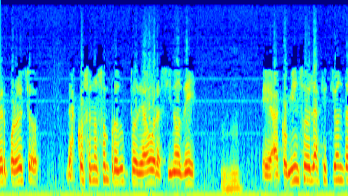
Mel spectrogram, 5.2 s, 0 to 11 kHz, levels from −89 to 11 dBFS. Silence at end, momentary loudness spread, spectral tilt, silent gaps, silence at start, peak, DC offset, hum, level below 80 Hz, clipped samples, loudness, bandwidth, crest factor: 0 s; 13 LU; -7.5 dB/octave; none; 0 s; 0 dBFS; 2%; none; -40 dBFS; under 0.1%; -12 LUFS; 10 kHz; 12 dB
